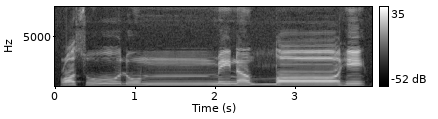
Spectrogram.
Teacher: جب لام میں جو ہے میم کو ملائیں گے تو غنہ ہوگا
